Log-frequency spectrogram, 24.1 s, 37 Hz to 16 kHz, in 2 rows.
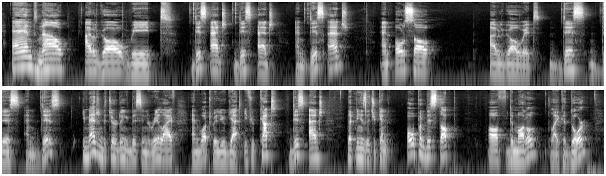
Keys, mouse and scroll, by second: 0.1 middle click, 0.9 middle click, 3.7 right click, 4.6 shift+right click, 4.9-5.3 middle drag, 6.0 shift+right click, 6.4-10.3 middle drag, 11.1 shift+right click, 11.9 shift+right click, 12.8 shift+right click, 13.2-13.9 middle drag, 14.6-16.9 middle drag, 22.7 middle click.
